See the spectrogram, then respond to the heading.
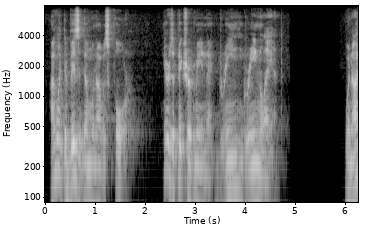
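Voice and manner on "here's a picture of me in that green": ordinary delivery, nothing marked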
